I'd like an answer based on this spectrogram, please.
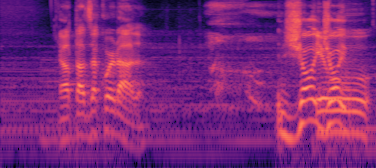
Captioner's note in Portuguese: Grunhidos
